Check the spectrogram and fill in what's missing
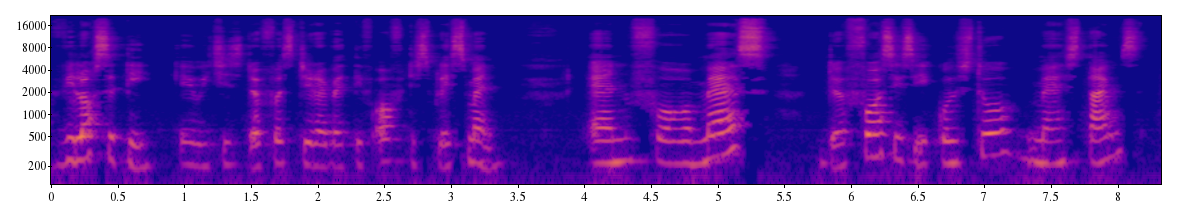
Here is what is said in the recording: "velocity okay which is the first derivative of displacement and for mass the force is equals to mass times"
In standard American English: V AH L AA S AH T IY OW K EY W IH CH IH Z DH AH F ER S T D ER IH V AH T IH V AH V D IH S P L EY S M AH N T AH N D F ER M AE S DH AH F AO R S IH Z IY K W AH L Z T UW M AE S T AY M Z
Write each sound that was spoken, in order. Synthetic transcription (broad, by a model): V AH L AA S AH T IY OW K EY W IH CH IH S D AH F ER S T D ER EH V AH T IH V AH F D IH S P L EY S M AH N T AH N F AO M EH S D AH F AO S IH S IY K W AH L S T UW M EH S T AY M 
